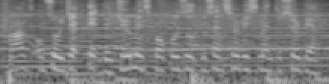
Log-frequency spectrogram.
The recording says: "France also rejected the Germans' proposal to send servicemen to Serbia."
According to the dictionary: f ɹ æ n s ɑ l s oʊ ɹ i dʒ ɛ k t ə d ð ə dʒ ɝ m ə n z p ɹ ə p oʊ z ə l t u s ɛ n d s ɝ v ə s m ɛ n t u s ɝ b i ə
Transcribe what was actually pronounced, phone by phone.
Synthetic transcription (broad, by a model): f ɹ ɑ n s ɑ l s oʊ ɹ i dʒ ɛ k t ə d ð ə dʒ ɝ m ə n s p ɹ ə p oʊ z ə l t u s ɛ n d s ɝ v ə s m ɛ n t u s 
